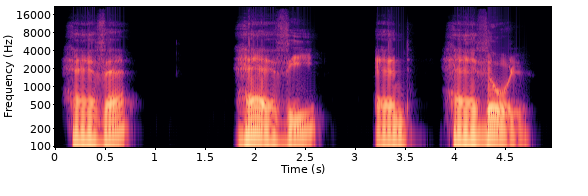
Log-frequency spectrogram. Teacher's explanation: In Gulf Arabic, the demonstratives usually keep the ذال sound, as in هذا, هذي, and هذول.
